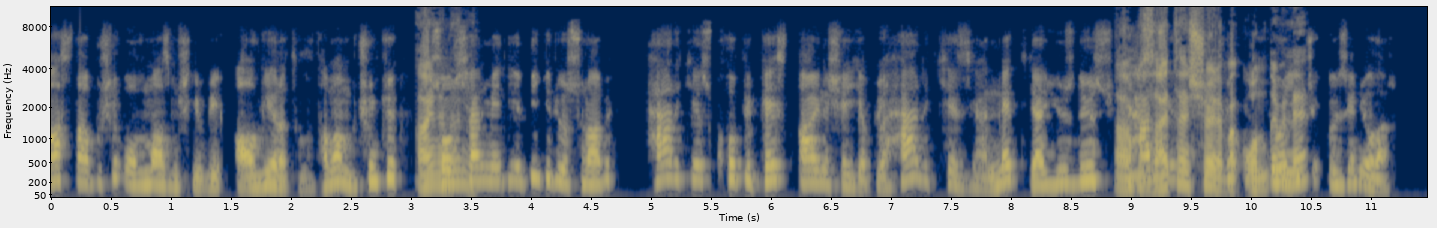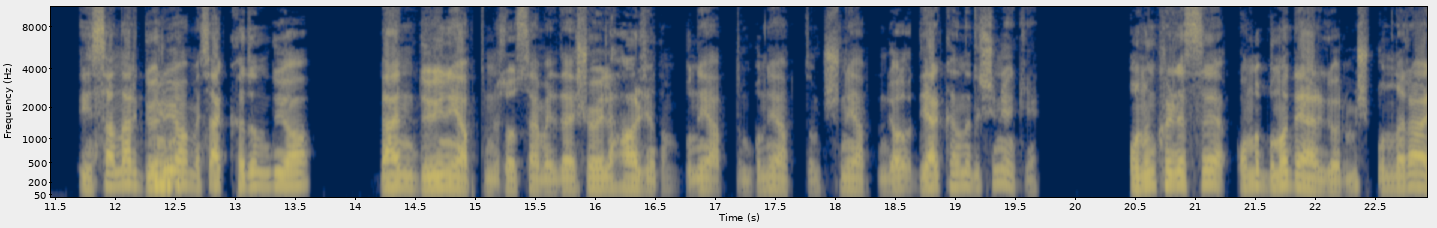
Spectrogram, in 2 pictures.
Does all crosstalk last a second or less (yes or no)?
no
